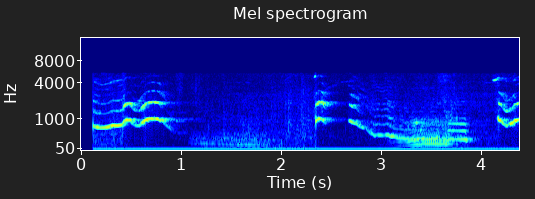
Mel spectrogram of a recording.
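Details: Two 4-month-old male Treeing Walker Coonhound puppies playing; a high whining call slides up and falls near the start, then a second drawn-out whine rises and sags downward, with a short yelp at the end.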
